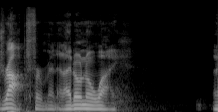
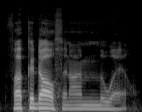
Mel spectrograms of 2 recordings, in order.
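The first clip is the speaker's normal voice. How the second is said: ordinary talk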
